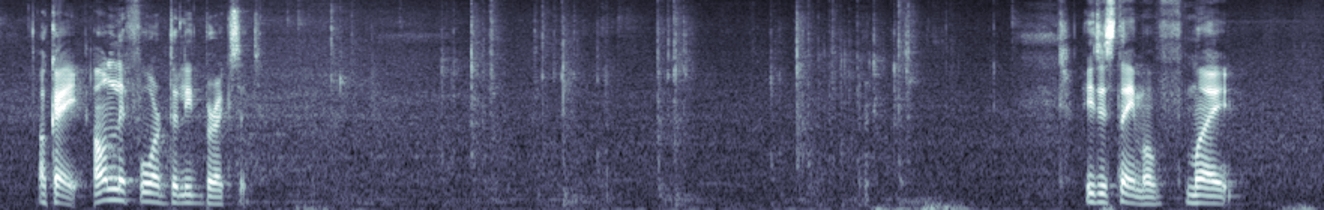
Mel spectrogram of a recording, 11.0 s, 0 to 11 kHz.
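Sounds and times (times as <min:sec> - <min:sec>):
computer keyboard key clicks: 0:03.7 - 0:05.8, 0:06.4 - 0:07.7.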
